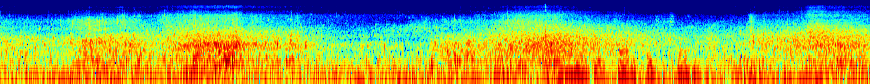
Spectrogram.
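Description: Sea waves wash and surge close by in Singapore, with steady wind rumbling over the microphone and a faint voice in the background.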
